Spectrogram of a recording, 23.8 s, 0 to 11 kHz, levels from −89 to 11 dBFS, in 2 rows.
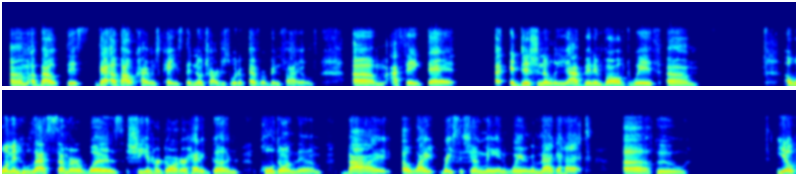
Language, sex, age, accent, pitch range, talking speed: English, female, 30-49, American, 130-155 Hz, 135 wpm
